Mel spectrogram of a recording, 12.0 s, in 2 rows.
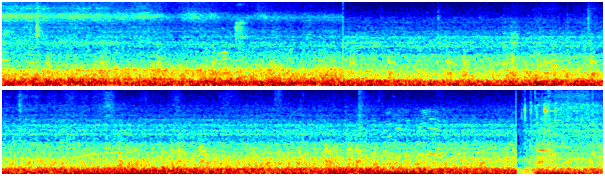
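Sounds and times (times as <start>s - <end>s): train rumble inside coach: 0.0s - 12.0s.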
